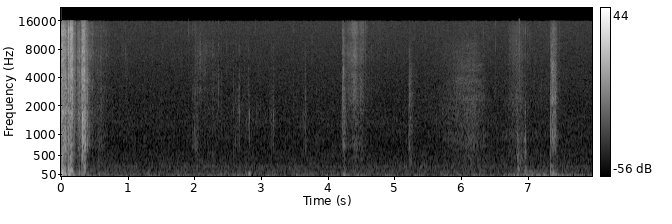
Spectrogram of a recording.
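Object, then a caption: Woven burlap pouch. Long acrylic nails scratch the woven surface of a flat, soft, empty-looking linen or burlap pouch held in both hands. A loud rough rasp opens the clip, followed by sparse, quiet, dry scratching with brief brighter strokes spaced apart over low background rumble.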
